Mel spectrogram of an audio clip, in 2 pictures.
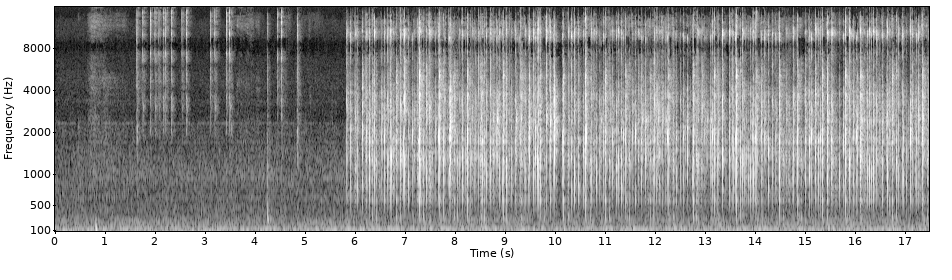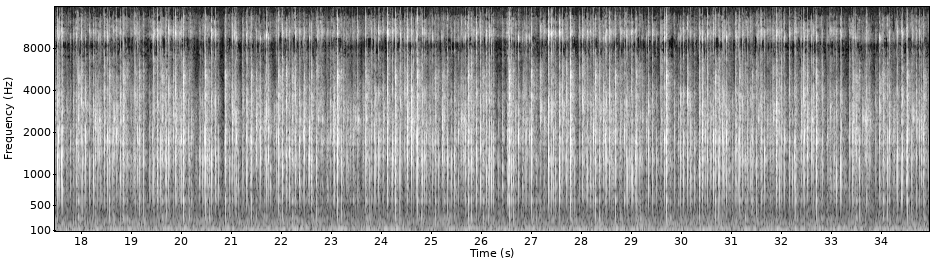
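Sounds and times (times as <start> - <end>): mechanical keyboard typing: 1.6 - 3.6, 5.8 - 34.9.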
